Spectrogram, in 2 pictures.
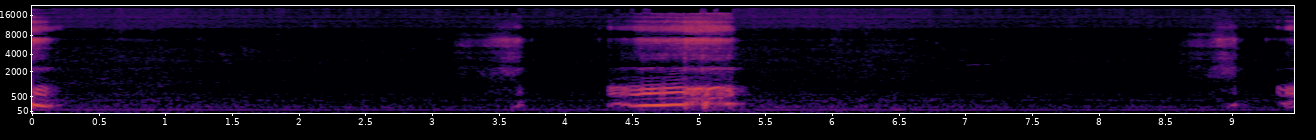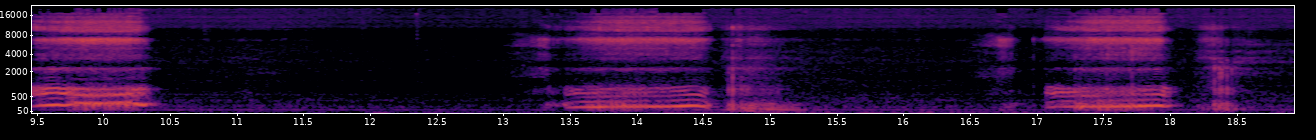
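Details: Sleeping English Bulldog Fuku, a male aged eight and around 30 kg, gives four loud, buzzy snoring breaths, spaced roughly four to five seconds apart, with near silence in the gaps.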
